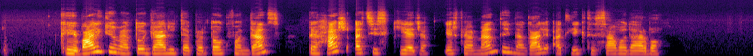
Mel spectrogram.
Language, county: Lithuanian, Vilnius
